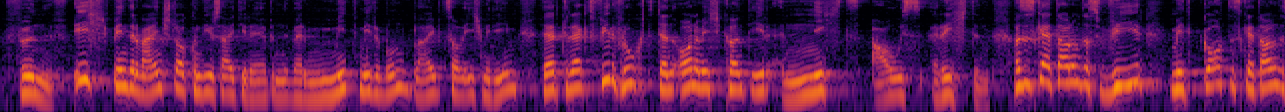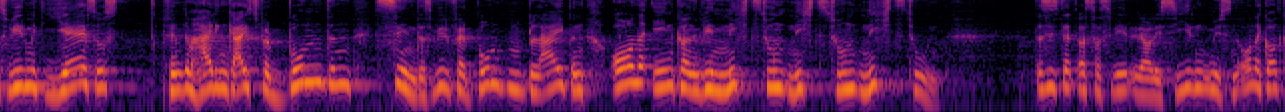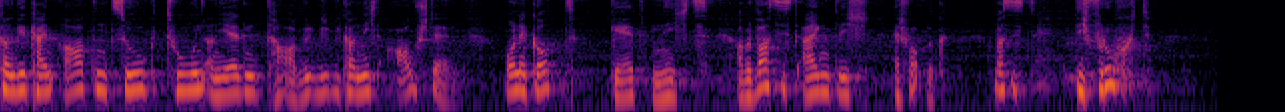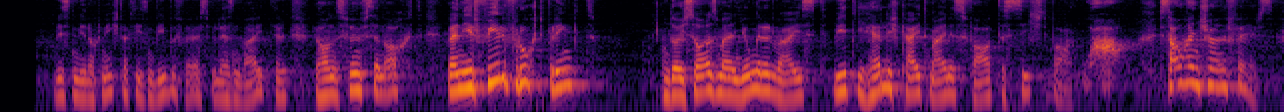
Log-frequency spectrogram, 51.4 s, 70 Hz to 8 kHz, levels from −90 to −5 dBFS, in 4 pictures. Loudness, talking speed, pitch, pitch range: -38 LUFS, 160 wpm, 180 Hz, 155-205 Hz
